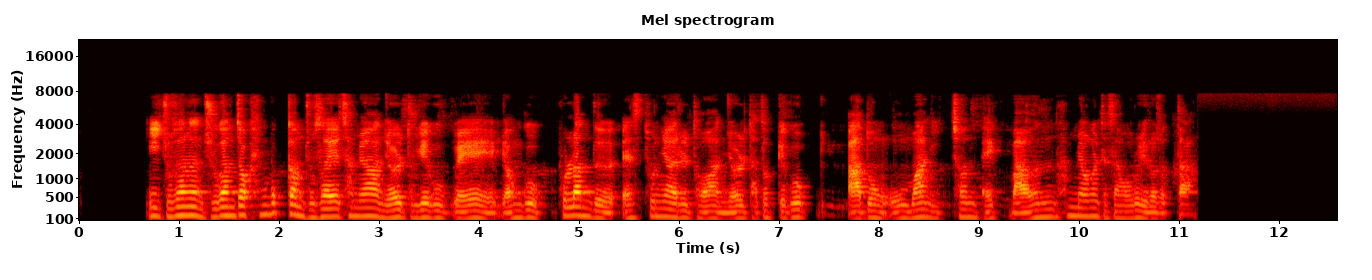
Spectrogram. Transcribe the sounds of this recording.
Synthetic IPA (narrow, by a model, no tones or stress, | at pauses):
it͡ɕosʰanɯnt͡ɕuɡand͡ʑʌk̚he̞ŋbok̚k͈amt͡ɕos̬ʰae̞t͡ɕʰamjʌɦanjʌɭtuɡe̞ɡuɡ̚we̞ːjʌŋɡuk̚pʰoɭːandɯe̞sʰɯ̥tʰoɲiaɾɯɭtʌɦanjʌɭtasʰop̚k͈eɡuɡ̚adoŋomanit͡ɕʰʌnpe̞ɡ̚maɯnhanmjʌŋɯɭte̞sʰaŋɯɾoiɾʌd͡ʑʌt̚t͈a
